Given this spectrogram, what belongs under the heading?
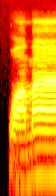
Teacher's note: মাতে তিন আলিফ টান দিতে হবে, উপরে চিকন চিহ্ন রয়েছে।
